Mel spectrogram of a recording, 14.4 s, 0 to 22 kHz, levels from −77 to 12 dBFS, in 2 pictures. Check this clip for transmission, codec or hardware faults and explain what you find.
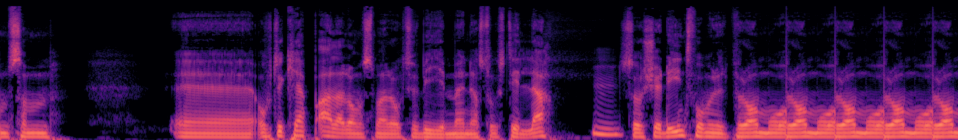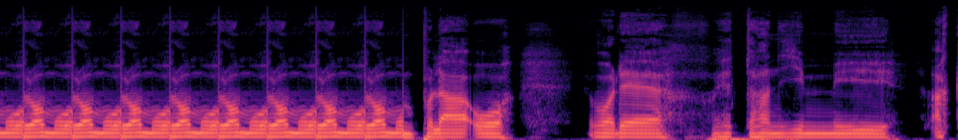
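There's one clear fault: a broken-record loop from 5.89 to 10.20 s. A 366 ms fragment of speech repeats back to back, twelve times over, stuttering mechanically. It's likely a stalled player or stream resending its last buffer, so the speech in that stretch is lost.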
